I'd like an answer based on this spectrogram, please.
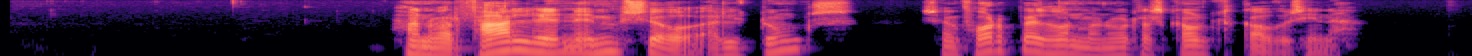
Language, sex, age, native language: Icelandic, male, 60-69, Icelandic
